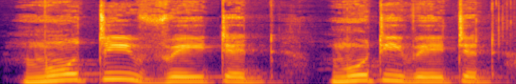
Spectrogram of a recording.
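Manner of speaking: Motivated drawn out syllable by syllable; teacher's slow model reading; slow model word. Shown as a demonstration. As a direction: sound out Motivated very slowly. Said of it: "teacher models the word slowly".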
